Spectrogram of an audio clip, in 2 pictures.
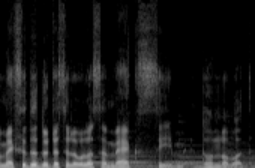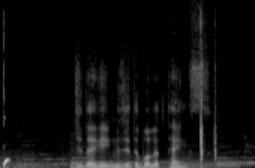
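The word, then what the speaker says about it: moi: যেমন ম্যাক্সিকে বাংলা যেটা হয় হচ্ছে কি দুইটা সিলেবল হয়, ম্যাখ একটা আর সি হচ্ছে দুইটা, তার প্রিন্স ম্যাক্সি দুইটা। ম্যাক্সি মানে ধন্যবাদ। সো ম্যাক্সিতে দুইটা সিলেবল আছে, ম্যাক্সি ধন্যবাদ, যেটাকে ইংরেজিতে বলে থ্যাঙ্কস।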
